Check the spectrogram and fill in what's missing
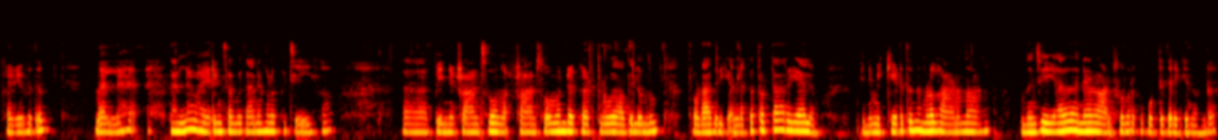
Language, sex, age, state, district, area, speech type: Malayalam, female, 18-30, Kerala, Idukki, rural, spontaneous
